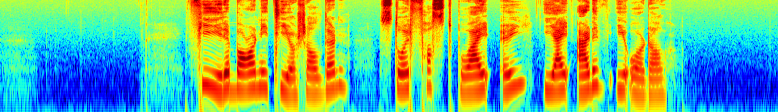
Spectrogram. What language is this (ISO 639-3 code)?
nor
